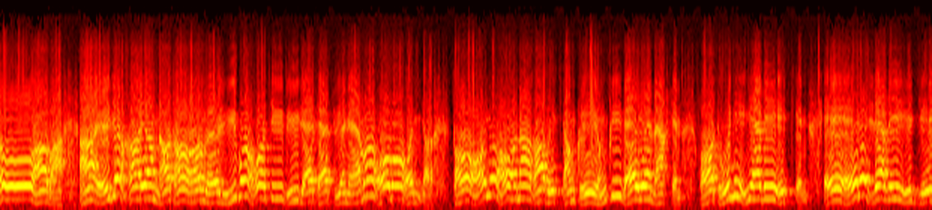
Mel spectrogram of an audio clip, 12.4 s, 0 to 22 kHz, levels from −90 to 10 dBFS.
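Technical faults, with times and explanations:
No technical faults can be heard, so there are no times or explanations to give.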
